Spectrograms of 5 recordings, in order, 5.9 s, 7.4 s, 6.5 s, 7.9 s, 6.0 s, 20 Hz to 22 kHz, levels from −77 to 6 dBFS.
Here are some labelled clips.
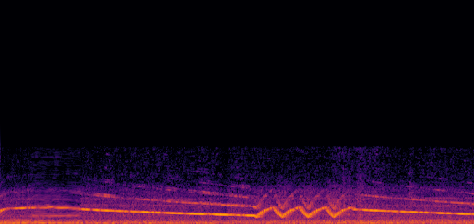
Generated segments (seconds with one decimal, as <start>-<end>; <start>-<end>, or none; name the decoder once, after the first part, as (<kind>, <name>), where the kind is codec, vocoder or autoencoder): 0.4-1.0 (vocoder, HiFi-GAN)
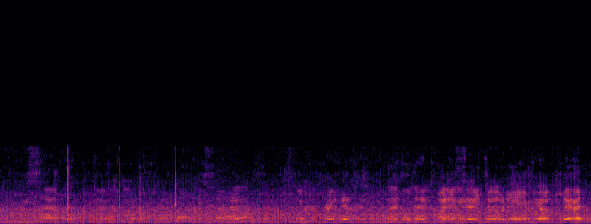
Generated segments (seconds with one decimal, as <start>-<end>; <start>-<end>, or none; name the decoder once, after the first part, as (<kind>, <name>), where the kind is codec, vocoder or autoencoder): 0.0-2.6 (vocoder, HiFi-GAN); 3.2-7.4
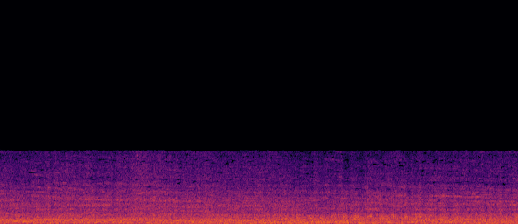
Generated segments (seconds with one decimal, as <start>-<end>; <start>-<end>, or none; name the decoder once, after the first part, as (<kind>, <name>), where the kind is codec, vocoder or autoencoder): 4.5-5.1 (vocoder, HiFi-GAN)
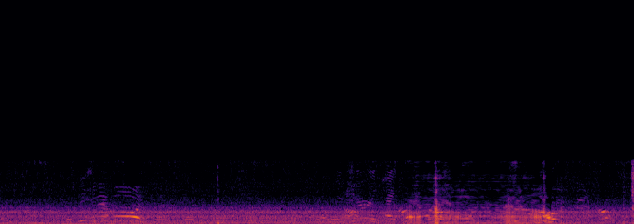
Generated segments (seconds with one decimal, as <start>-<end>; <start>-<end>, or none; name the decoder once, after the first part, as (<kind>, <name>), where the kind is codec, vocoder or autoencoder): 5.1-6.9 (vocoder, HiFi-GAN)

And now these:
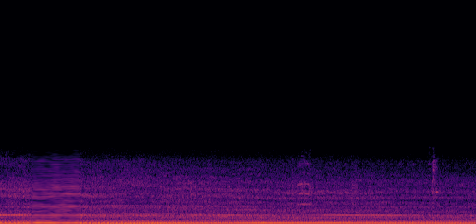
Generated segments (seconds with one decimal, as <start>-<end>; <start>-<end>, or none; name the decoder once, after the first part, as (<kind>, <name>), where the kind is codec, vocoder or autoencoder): 0.4-1.0 (vocoder, HiFi-GAN)

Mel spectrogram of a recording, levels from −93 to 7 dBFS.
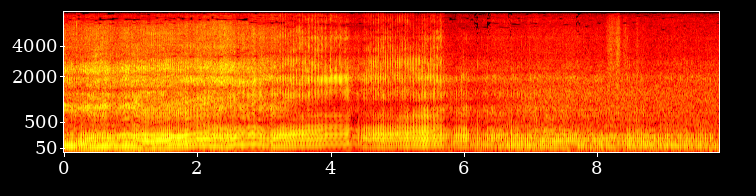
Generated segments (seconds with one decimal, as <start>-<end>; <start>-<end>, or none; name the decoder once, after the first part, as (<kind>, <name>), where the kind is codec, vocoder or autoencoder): none

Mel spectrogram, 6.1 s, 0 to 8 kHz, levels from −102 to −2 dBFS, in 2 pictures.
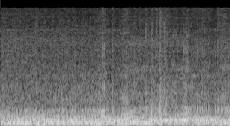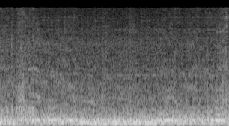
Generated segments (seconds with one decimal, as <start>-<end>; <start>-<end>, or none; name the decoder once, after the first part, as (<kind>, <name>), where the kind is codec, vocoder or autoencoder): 2.0-2.6 (vocoder, HiFi-GAN); 3.3-4.1; 5.2-6.1

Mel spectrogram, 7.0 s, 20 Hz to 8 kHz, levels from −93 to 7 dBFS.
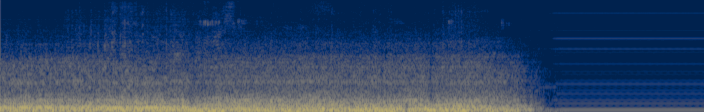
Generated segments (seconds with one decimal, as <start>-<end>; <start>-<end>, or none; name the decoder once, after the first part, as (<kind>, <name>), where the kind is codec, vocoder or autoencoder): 0.0-1.9 (vocoder, HiFi-GAN); 5.2-7.0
